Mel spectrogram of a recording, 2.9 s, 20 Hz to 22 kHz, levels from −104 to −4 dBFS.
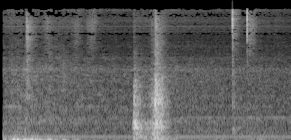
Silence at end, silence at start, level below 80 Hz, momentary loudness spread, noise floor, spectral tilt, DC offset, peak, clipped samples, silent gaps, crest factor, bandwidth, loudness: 0 s; 0 s; -38 dBFS; 20 LU; -47 dBFS; -3 dB/octave; under 0.1%; 0 dBFS; under 0.1%; none; 30 dB; 17 kHz; -27 LUFS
